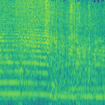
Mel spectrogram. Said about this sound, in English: That's the rebellion. That that meow. That was the red rebellion. It's probably the most beautiful sounding car here. It sounds a lot brighter than the Toyotas because they're perhaps dulled by the hybrid technology on board,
